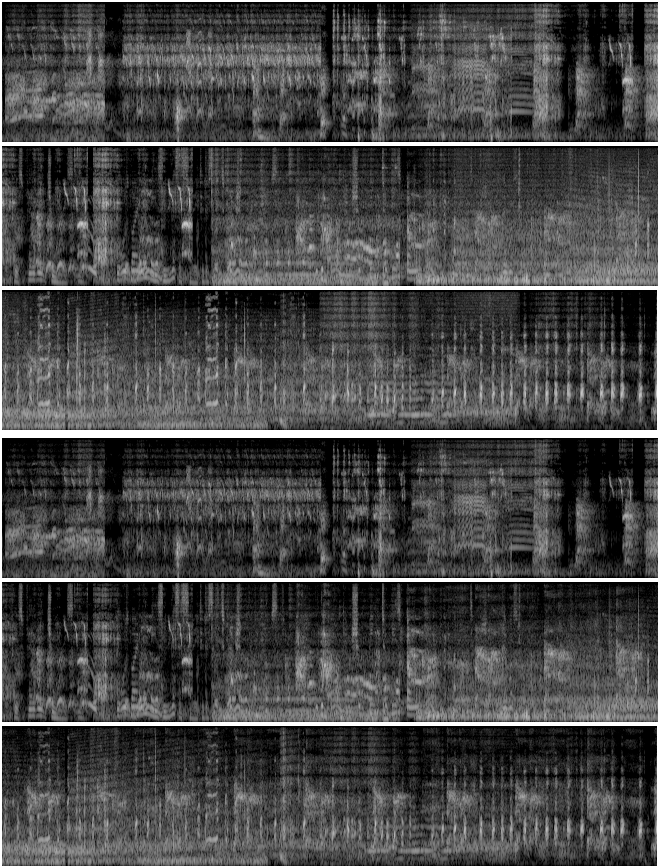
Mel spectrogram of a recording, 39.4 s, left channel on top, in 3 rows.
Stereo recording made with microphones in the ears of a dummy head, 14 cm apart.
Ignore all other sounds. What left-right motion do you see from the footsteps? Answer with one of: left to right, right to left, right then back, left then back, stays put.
left to right.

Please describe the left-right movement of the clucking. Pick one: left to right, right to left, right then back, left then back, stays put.
stays put.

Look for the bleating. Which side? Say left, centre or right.
centre.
